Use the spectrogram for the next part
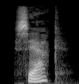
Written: særk

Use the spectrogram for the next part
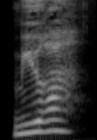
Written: MYRRAEN

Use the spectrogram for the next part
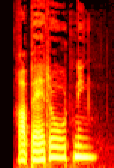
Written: rabatordning

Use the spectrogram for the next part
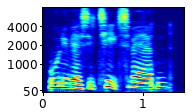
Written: universitetsverden

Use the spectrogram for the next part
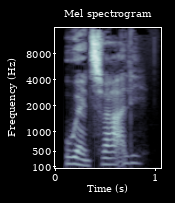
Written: uansvarlig

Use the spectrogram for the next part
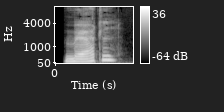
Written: mørtel

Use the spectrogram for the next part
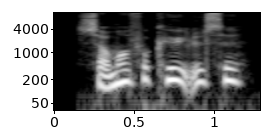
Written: sommerforkølelse

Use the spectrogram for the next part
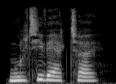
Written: multiværktøj

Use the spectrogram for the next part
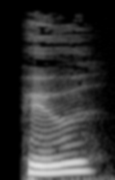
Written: høved

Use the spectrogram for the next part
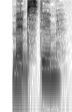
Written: mandsstemme

